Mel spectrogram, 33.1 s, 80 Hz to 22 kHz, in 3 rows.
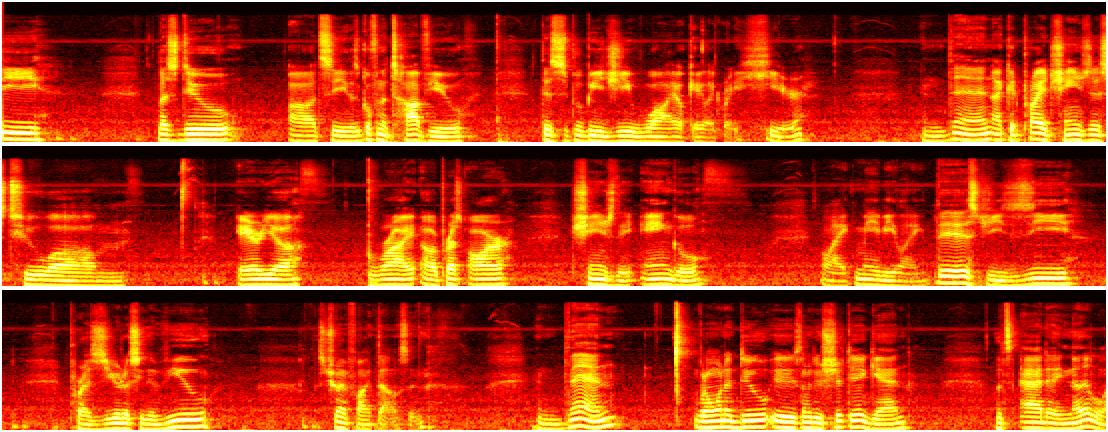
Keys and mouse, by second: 2.1 KP_3, 4.9 g, 8.8 KP_1, 13.0 click, 14.7 r, 20.7 g, 22.6 KP_0, 25.1 click, 25.8 KP_0, 25.9 KP_0, 30.2 shift+a.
